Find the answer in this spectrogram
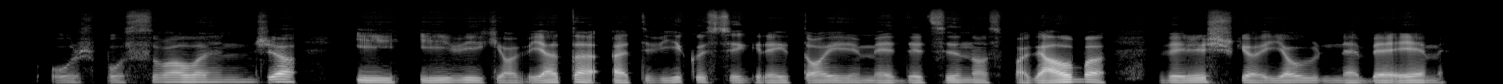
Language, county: Lithuanian, Klaipėda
